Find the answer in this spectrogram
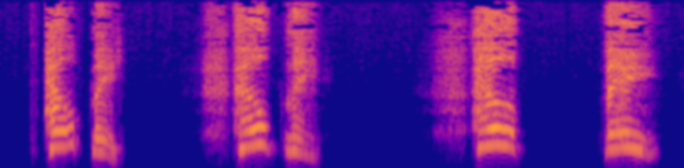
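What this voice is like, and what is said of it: Hoarse, desperate pleading voice. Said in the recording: “a hoarse, desperate litany, a plea for mercy”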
